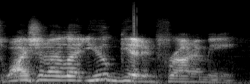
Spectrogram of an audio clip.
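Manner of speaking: indignant retort. Retold or imitated. Other driver argues back.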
